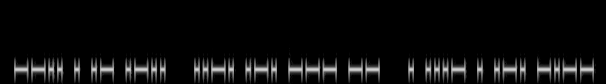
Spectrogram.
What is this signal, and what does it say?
Morse code, heard as a keyed tone, about 28 wpm, 700 Hz. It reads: ZEAL FROM EVERY
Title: Pangram Challenge v2 - 28wpm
